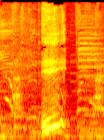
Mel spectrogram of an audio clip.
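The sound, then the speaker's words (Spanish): A large shaggy Old English Sheepdog gives a single short, loud bark that rises into a whiny, whimpering yelp, with faint voices talking in the background before and after. “Y mi perro, para la gente que nos está escuchando, es un pastor inglés.”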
